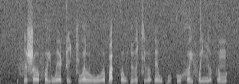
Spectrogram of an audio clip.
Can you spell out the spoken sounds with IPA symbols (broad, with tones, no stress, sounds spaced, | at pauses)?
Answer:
f i˧˥ ʂ əː˨˩˦ f ə˨˩˦ j w e˨˩˦ ʈ i˨˩ c u˧ ə̯ l u˨˩˦ w u˨˩˨ ə̯ ɓ a˦˥ t̚ t̪ ə˨˩˦ w ɗ ɨ˧˥ ə̯ c ɨ˨˩˦ ə̯ ʔ e˨˩ w ɓ u˧ t̪ u˧˥ x ə˧ j f ə˨˩˨ j ɲ əː˨˩ k ə˧ m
